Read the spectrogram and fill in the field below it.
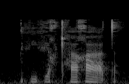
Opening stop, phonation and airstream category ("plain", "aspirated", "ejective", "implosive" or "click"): aspirated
